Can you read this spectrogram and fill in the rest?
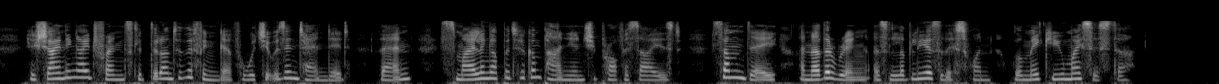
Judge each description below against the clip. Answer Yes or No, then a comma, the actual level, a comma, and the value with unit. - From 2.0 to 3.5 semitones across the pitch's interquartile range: No, average, 4.5 semitones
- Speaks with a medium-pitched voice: No, high, 235 Hz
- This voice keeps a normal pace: Yes, average, 175 wpm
